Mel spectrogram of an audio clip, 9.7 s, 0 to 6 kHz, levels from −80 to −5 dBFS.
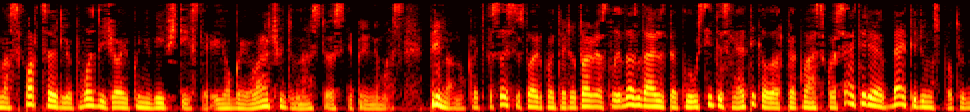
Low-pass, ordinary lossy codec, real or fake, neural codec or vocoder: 5.4 kHz; MP3, 24 kbps; fake; codec, 44.1 kHz, 3.4 kbps, Pupu-Codec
